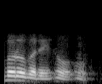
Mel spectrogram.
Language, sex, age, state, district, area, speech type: Marathi, female, 60+, Maharashtra, Nashik, urban, conversation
